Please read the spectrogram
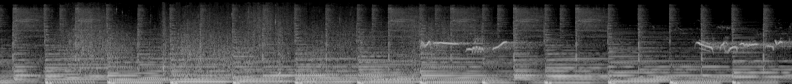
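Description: Brief bursts of bird chirping at daybreak, two short twittering calls a few seconds apart, heard over a loud, continuous backdrop of steady music and rushing, wave-like noise.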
